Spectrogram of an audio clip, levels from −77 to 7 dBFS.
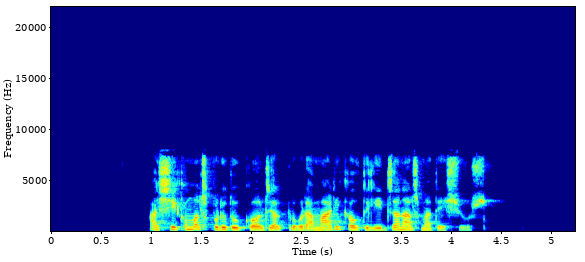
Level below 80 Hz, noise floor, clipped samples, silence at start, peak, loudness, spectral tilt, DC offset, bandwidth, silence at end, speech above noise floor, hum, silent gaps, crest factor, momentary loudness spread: -62 dBFS; -83 dBFS; under 0.1%; 1 s; -2 dBFS; -18 LUFS; -3.5 dB/octave; under 0.1%; 8.2 kHz; 0.9 s; 66 dB; none; none; 16 dB; 9 LU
